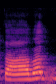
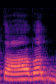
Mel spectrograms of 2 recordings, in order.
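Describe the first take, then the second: The two takes are said the same way.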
